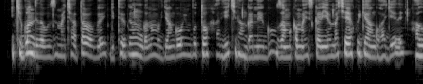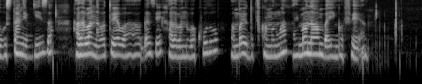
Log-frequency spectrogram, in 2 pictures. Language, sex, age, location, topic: Kinyarwanda, female, 18-24, Kigali, health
